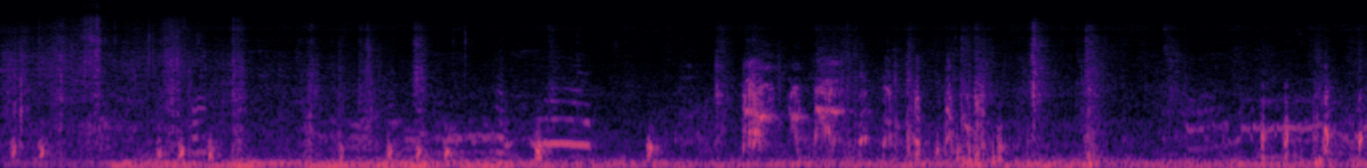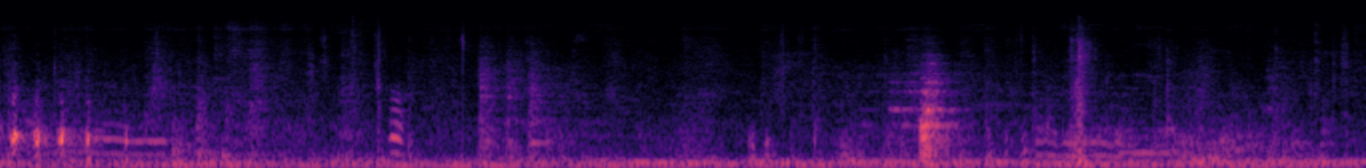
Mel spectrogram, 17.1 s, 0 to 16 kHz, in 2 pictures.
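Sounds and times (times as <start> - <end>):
steady low rumble: 0.0 - 4.6
chickens clucking: 0.0 - 17.0.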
